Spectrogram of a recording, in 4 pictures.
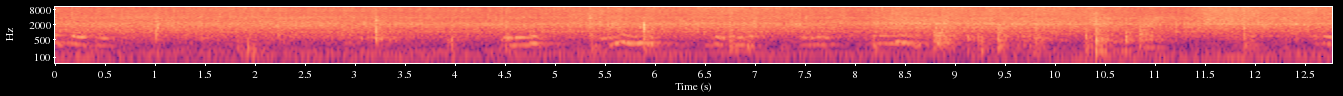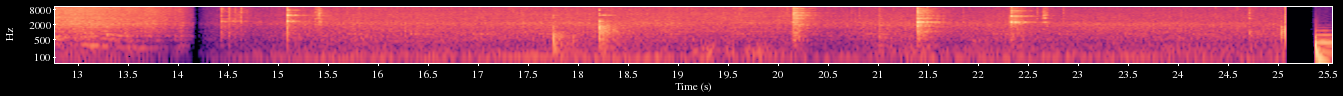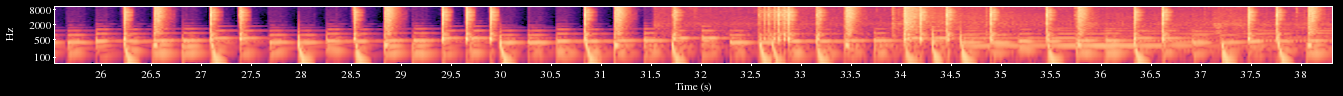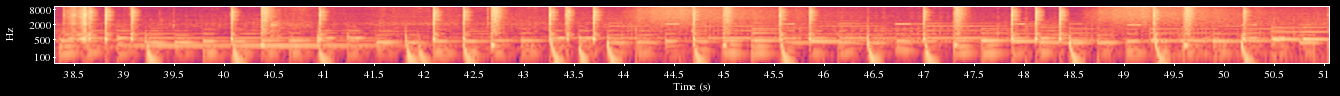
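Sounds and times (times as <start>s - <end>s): food sizzling in oil: 0.0s - 14.2s, 39.3s - 43.2s, 43.9s - 47.8s, 48.6s - 51.0s.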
